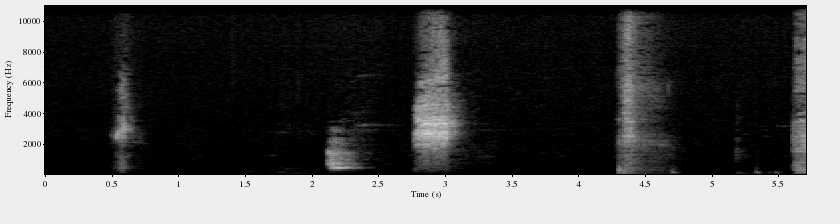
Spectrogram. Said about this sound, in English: hold on a second, my dog's barking. Hey!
